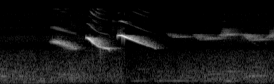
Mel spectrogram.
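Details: Moulting trinca-ferro (green-winged saltator) gives three loud downslurred whistles in quick order, followed by a soft, thin warbling trail.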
